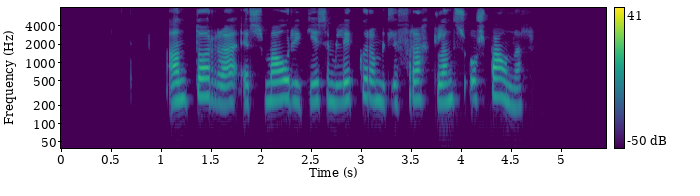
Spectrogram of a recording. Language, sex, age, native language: Icelandic, female, 40-49, Icelandic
